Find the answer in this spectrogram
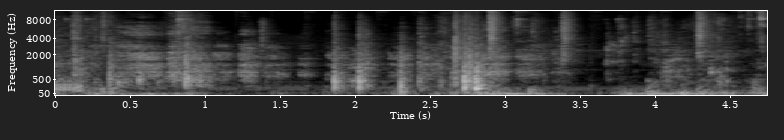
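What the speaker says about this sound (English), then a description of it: "The dogs are very excited for the stream to be over." Several dogs bark excitedly indoors in short, scattered bursts, fairly close, with whimpers and clatter between the barks.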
